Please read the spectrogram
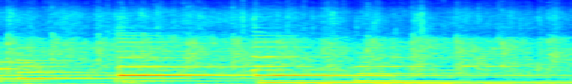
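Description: A church audience claps loudly and steadily as applause for Jesus, the King of Kings, a dense wash of applause that runs the whole time over sustained keyboard chords shifting beneath it.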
